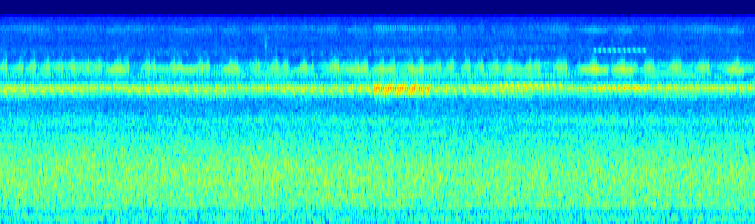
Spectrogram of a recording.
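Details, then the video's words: Crickets sing at night in a dense, high-pitched chorus of steady trilling and fast chirp pulses, with a louder note near the middle and a softer swell toward the end. "Soothing Cricket Sounds"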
